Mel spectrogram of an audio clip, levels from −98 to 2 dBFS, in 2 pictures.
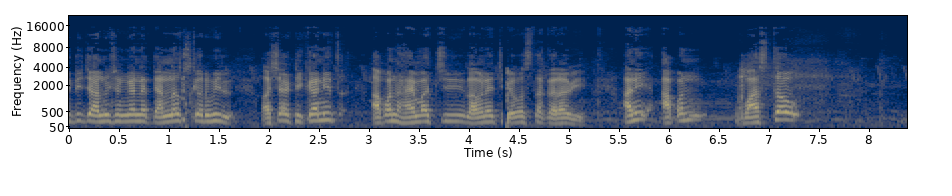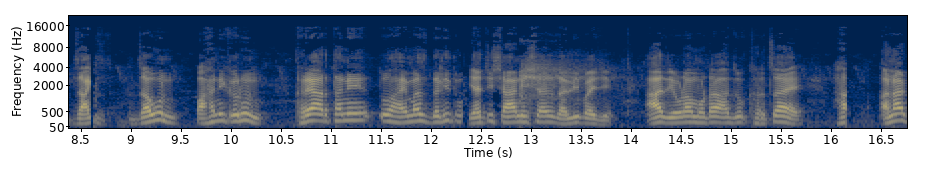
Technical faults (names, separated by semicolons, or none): damaged data in a compressed stream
